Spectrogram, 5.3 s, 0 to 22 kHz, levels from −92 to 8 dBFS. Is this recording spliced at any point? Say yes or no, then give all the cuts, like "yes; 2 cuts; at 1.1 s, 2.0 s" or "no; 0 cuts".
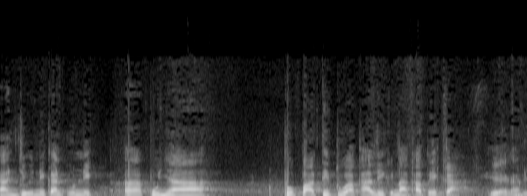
yes; 1 cut; at 1.0 s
